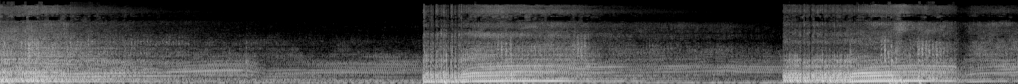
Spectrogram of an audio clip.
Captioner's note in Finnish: Moottorin ääntä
